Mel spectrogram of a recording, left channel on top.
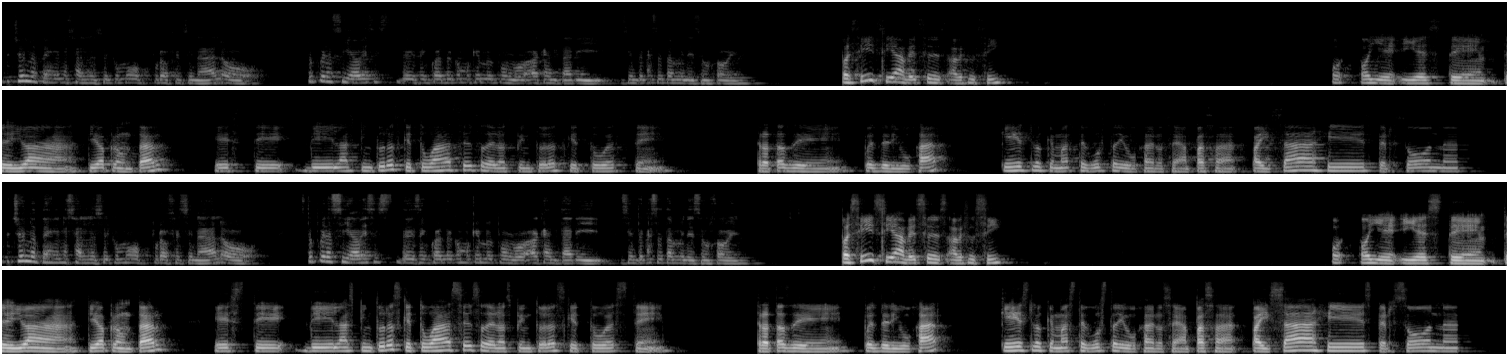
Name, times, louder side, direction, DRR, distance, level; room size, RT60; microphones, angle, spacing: voice 1, 0.0-2.5 3.1-7.5, right 2 dB, 90° right, 1.2 m, -36 dB
voice 2, 8.4-10.0 13.3-16.7 17.2-21.7 22.6-24.4 25.0-29.6, right 5 dB, 65° right, 0.6 m, -24 dB
22.0 x 11.0 x 3.0 m
head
